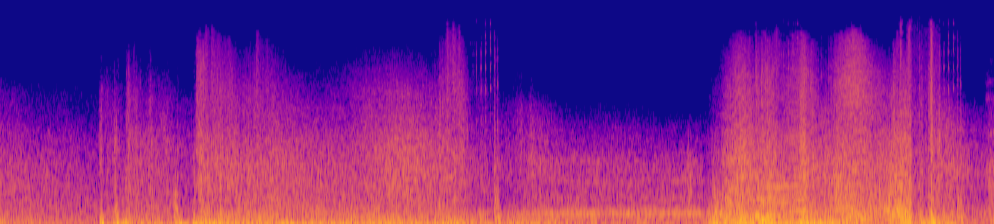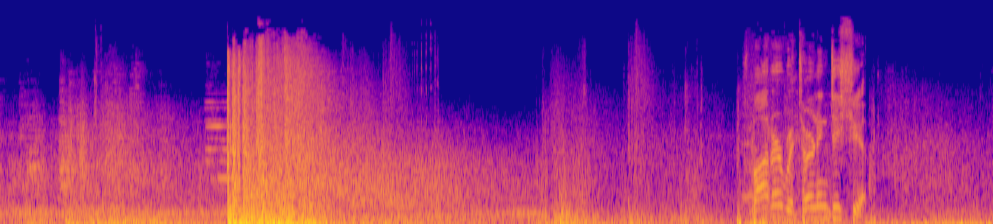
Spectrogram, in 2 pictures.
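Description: Heavy naval guns fire with deep booms.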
